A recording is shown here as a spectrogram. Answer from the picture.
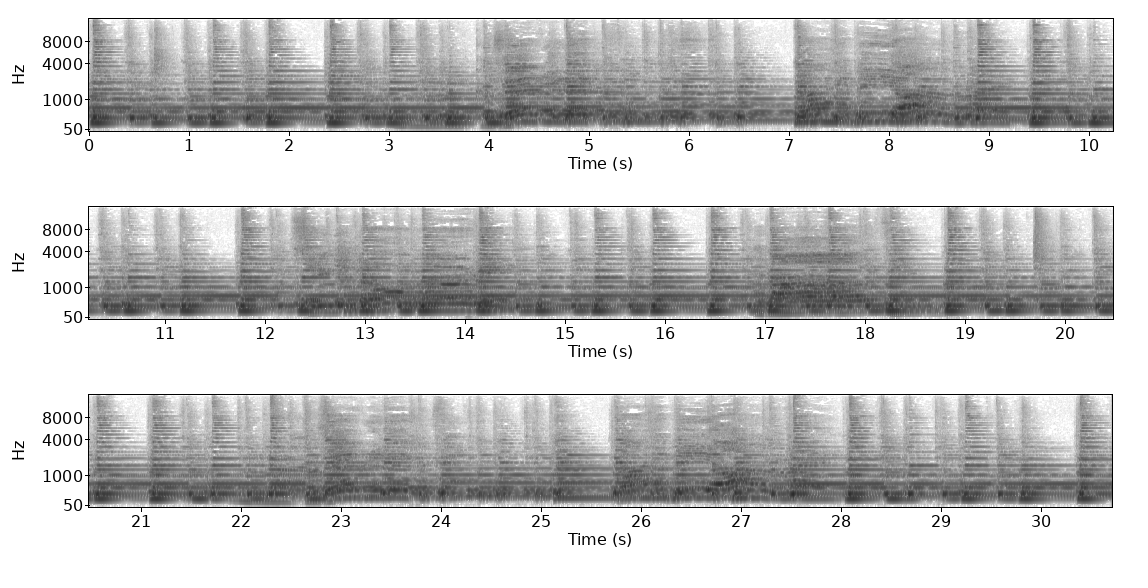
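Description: A group of ukuleles strumming chords in a steady rhythm.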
